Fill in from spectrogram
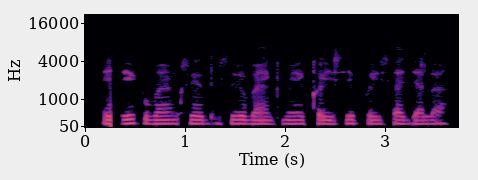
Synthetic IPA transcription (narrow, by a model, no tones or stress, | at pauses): eekbɛ̃ksed̪usɾebɛ̃ŋkmekəɪsepəɪsad͡ʒala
